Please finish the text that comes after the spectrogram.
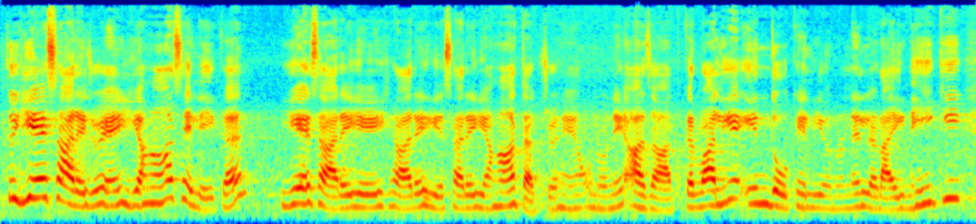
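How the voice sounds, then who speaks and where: A woman teacher lecturing a class. She explains English words slowly, with many fillers and restarts. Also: a little high, a little hiss or hum.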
